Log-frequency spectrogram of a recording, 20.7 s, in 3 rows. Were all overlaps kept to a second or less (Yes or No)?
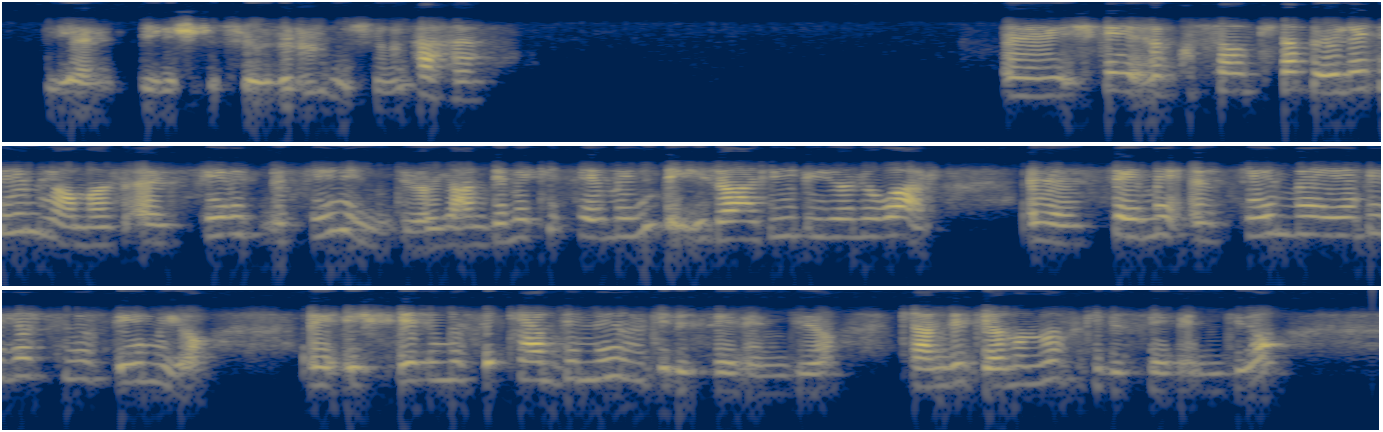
Yes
